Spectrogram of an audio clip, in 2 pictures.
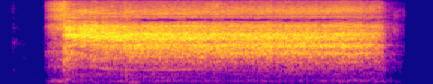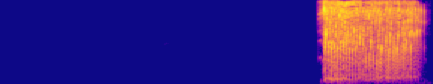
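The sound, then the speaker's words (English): A loud, drawn-out fart noise blares for about two seconds, then after a brief silence a second fart sound starts up. No one speaks. “do you think that love stinks and that that romance is getting off to a bad fart?”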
